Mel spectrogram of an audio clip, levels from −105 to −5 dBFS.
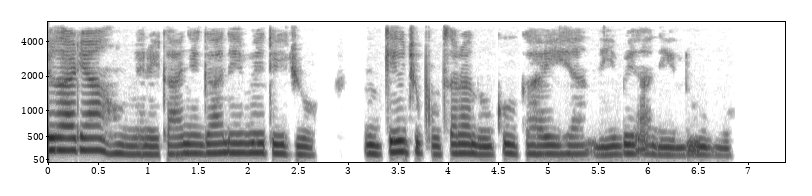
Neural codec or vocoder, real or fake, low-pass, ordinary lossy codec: vocoder, 24 kHz, 100 mel bands, Vocos; fake; 5.4 kHz; none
